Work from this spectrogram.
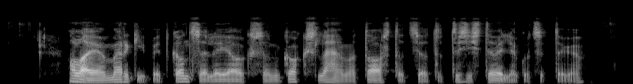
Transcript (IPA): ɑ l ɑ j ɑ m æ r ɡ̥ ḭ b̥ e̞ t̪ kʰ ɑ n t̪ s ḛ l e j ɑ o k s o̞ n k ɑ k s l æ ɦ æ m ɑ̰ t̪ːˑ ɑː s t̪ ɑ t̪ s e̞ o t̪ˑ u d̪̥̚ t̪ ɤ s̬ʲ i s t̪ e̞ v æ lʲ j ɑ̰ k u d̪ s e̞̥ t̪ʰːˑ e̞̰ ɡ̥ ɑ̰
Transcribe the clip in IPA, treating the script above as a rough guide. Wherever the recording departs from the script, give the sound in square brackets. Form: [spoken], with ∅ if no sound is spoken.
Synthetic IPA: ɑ l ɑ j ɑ m æ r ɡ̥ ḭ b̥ e̞ t̪ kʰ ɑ n t̪ s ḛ l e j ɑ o k s o̞ n k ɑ k s l æ ɦ [e] m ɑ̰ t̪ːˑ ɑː s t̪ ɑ t̪ s e̞ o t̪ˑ u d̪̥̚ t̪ ɤ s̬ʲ i s t̪ e̞ v æ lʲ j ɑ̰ k u [t̪] s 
